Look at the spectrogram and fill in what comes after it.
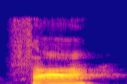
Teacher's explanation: এই যে ফা অক্ষরটি উচ্চারণের সময় দেখেন কোনো দিকে কোনো জড়তা নাই, এক কথায় কোনো জায়গায় সেটা বাধা যাচ্ছে না, সহজে উচ্চারিত হচ্ছে আর দ্রুত। ফা অক্ষরটি উচ্চারণের সময় নিচের ঠোঁটের পেট উপরের দুই দাঁতের আগার সঙ্গে লাগিয়ে উচ্চারণের সময় একদম দ্রুত উচ্চারিত হবে আর সহজে উচ্চারিত হয়ে যাবে। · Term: ইযলাক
